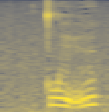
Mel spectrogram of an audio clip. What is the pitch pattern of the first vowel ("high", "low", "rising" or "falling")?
low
